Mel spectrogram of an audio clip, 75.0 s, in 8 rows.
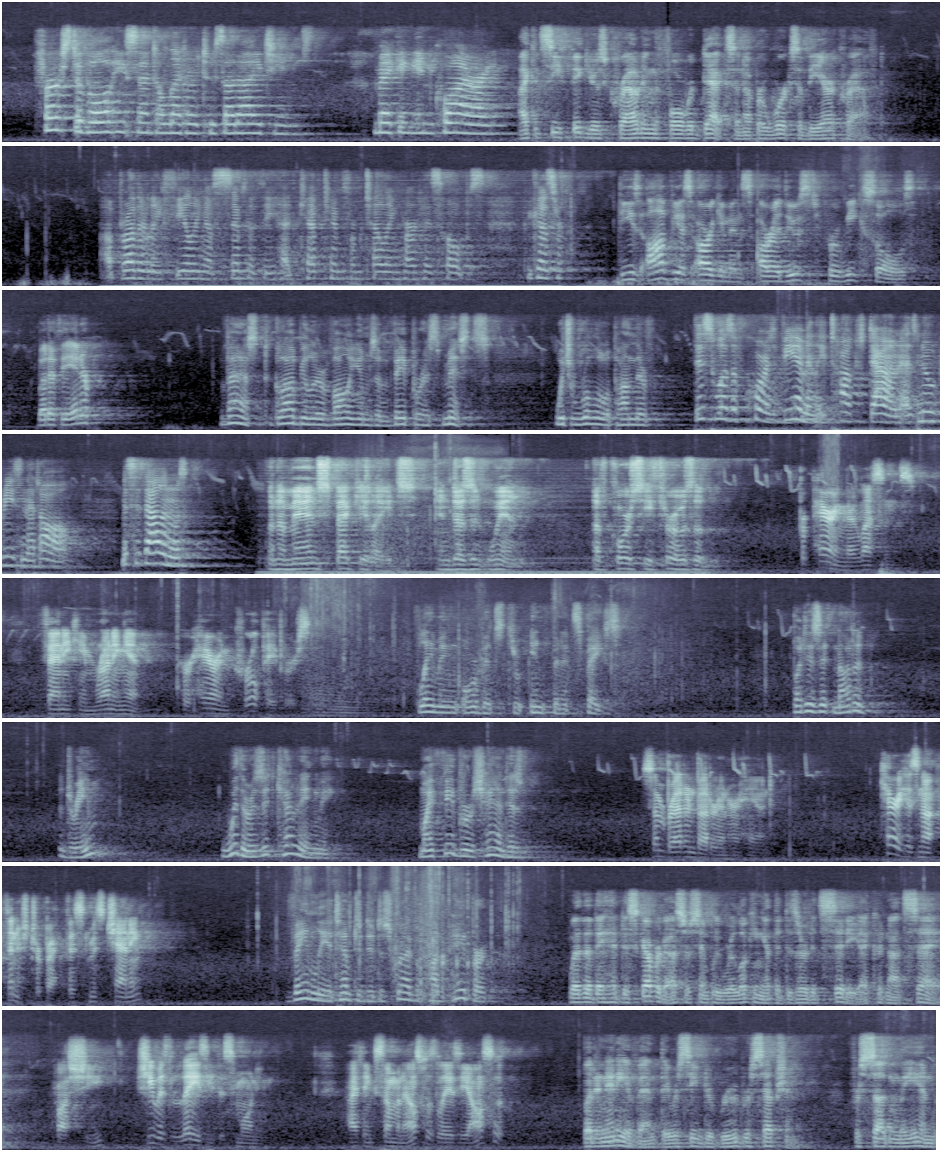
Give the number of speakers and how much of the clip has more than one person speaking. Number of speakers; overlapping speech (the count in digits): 8, no overlap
